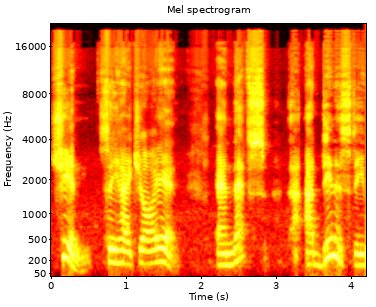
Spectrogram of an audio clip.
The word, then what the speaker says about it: Qin: The QIN, which is an antiquated way of spelling it, is actually pronounced CHIN in modern day English.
